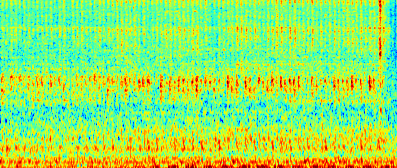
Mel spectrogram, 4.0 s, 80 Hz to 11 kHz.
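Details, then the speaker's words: 1994 Toyota Hiace LH112 van, 2L diesel, no power steering, said to start easily hot or cold without preheating the glow plugs: steady even diesel clatter at idle, no misses or knocks; healthy idle. "เดี๋ยวติดเครื่องให้ดูนะครับเครื่องร้อนเครื่องเย็นติดง่ายตลอดนะครับไม่ต้องเผาหัวนะครับ"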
